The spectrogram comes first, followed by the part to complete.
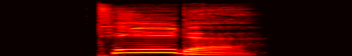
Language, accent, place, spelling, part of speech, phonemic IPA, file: German, Germany, Berlin, Tilde, noun, /ˈtɪldə/, De-Tilde.ogg
- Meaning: tilde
